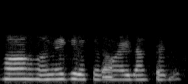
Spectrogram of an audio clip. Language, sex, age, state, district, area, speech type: Odia, female, 18-30, Odisha, Subarnapur, urban, conversation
